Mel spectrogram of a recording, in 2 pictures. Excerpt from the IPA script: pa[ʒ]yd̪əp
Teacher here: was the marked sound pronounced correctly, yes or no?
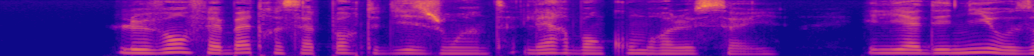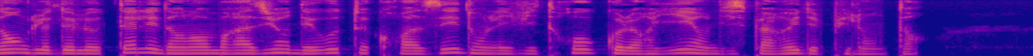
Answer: no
